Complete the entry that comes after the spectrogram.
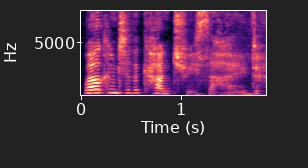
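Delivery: mock West Country twang; bad West Country accent. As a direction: ham up a silly West Country welcome. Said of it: "That's the worst accent ever".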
